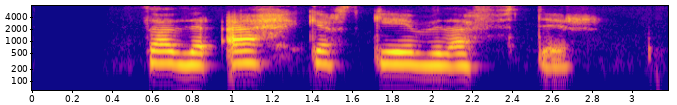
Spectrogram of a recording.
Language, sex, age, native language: Icelandic, female, 9, Icelandic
